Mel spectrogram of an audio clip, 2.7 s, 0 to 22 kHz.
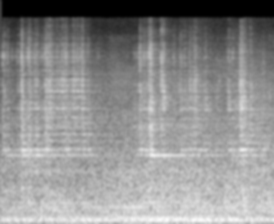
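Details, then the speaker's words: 1999 Toyota Hilux SR5 2.8 pickup: irregular clicking and ratcheting, two or three per second, over a low rumble as the wheel turns; noisy wheel hub, suspected dirt inside or something broken, needs disassembly to confirm. "e o barulho desse lado Nossa olha o barulho da roda"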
